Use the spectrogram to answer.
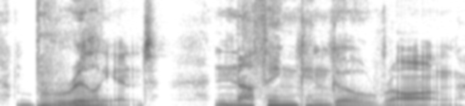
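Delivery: mock-enthusiastic, slowing on the last words; bitter sarcasm. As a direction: sarcastically praise a disastrous plan. Mocks the disastrous gathering plan.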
